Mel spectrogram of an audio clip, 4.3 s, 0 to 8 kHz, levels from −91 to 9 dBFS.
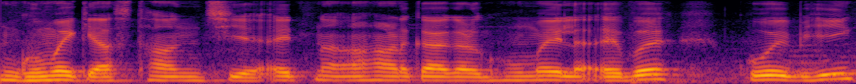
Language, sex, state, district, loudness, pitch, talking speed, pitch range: Maithili, male, Bihar, Madhepura, -16 LUFS, 140 Hz, 195 wpm, 130-150 Hz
